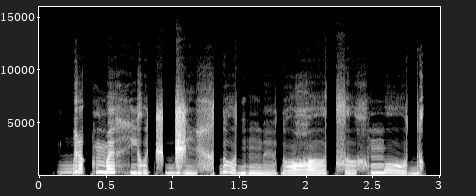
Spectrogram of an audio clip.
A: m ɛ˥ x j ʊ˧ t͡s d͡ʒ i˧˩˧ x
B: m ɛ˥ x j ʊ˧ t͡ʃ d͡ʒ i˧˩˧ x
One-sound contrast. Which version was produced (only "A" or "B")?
B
